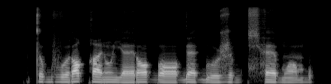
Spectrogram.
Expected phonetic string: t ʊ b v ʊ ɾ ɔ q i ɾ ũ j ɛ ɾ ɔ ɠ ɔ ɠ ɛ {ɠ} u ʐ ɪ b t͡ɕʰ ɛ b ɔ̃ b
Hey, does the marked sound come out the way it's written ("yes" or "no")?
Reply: yes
